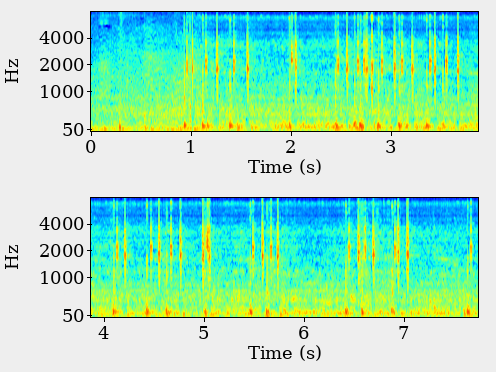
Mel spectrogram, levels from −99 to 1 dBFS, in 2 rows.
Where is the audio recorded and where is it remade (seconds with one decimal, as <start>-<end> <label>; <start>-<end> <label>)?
0.0-1.1 recorded; 1.1-7.7 remade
